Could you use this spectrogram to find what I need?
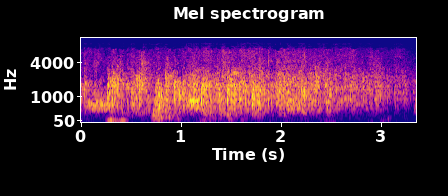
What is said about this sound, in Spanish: ¡Qué bárbaro! Aplauso, por favor, para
